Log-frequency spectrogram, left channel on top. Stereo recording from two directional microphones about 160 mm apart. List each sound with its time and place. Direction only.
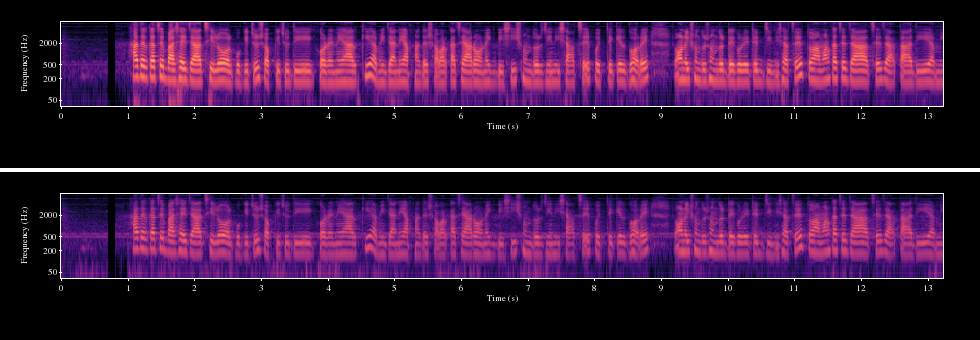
1.0 s a woman's voice: 50° left (ahead or behind)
